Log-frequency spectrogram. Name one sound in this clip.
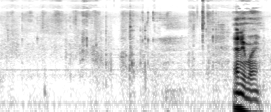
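A binder page flips over.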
